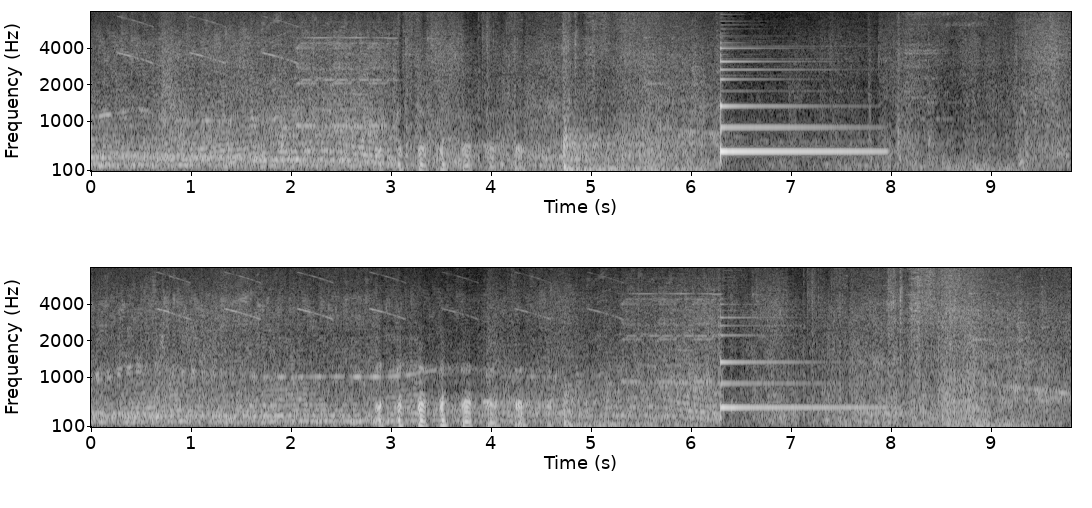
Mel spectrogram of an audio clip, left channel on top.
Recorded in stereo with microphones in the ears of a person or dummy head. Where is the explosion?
55° left (ahead or behind), 2.5 m.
